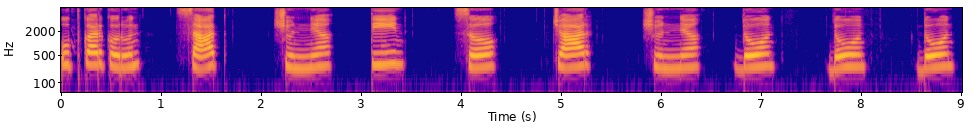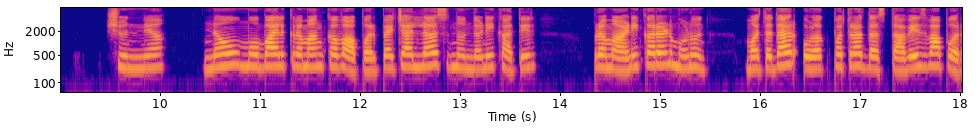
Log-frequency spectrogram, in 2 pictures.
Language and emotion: Goan Konkani, neutral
